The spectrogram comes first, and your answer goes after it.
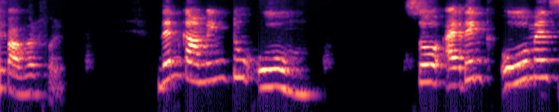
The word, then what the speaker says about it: Om: came in the universe was Om, and it has like three syllables. So A represents the waking state or the beginning. U represents the dream state or the middle, and M states the deep sleep state or the end in the causal transcendental region.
